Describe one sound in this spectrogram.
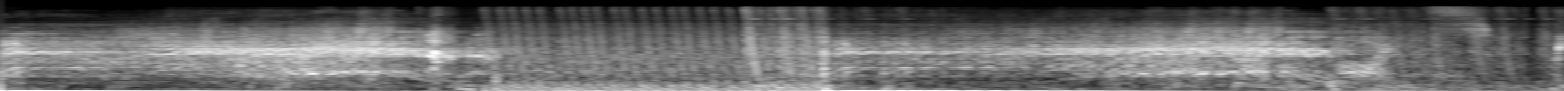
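A rapid-fire gun fires in long bursts.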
